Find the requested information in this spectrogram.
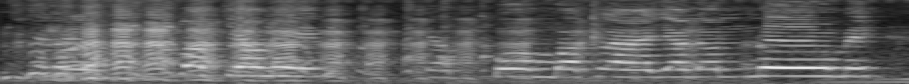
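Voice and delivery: hammed-up Jamaican accent, slowing on the last line; mock Jamaican accent. Laughing Jamaican accent thrown back at the co-host who teased him. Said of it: "what's with the accent?".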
